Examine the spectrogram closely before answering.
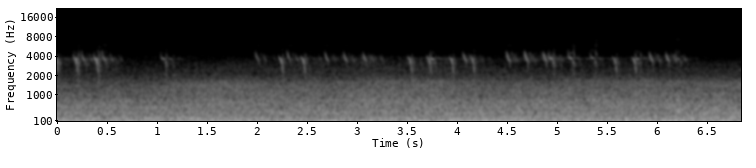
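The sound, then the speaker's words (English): A bird calls repeatedly with short, high-pitched chirps in quick, uneven bursts, ringing out over a steady, loud wash of low background noise. No one speaks. “I'll point to A2 again, as long as he's calling.”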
